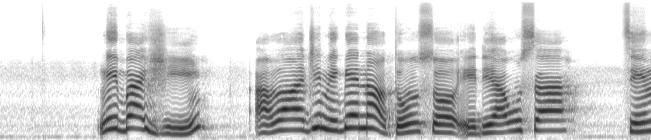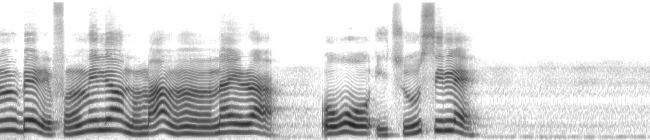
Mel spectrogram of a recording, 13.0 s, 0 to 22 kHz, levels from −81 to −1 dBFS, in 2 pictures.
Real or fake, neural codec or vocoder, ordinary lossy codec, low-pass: fake; autoencoder, 48 kHz, 32 numbers a frame, DAC-VAE, trained on Japanese speech; none; none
